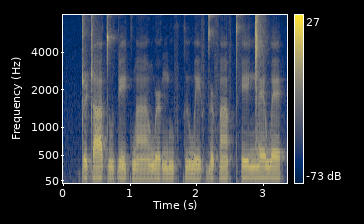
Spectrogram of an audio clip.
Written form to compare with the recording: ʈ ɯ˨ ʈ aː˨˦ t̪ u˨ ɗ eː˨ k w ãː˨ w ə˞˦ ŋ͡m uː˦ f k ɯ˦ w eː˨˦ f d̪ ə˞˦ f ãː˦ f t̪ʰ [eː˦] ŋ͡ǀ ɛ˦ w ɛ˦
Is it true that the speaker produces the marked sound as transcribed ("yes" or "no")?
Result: yes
